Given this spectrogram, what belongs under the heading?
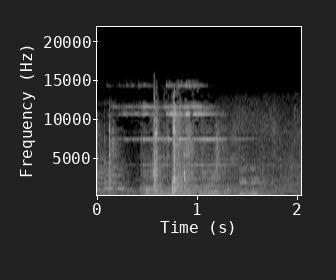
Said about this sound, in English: Chaz, key to this door. Chaz opens the door. The interview room's empty.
